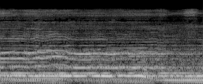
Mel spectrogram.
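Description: Live pop song over a festival PA: a woman singing a held, wavering melody into a handheld microphone over sustained low bass notes that change about three-quarters of the way through.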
